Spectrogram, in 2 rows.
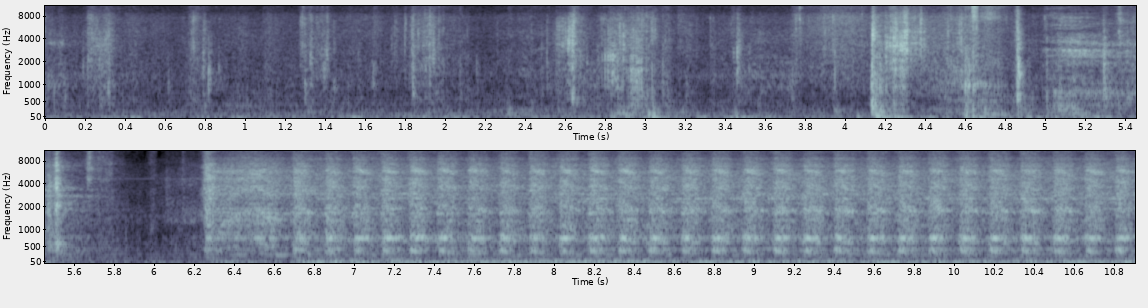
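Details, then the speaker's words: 2006 Chevy Silverado with no spark despite every ignition part being replaced: after clicking, the starter churns at a fast, even rhythm but the engine never fires; no coil control signal is seen, and a bad ignition module is suspected. "Now let's crank it. Just a lot of noise, but no control."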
